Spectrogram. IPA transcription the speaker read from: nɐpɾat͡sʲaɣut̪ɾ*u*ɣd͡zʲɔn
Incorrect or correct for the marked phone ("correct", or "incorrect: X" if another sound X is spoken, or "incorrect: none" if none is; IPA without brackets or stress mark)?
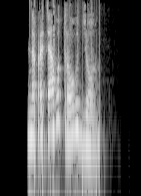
incorrect: ɔ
